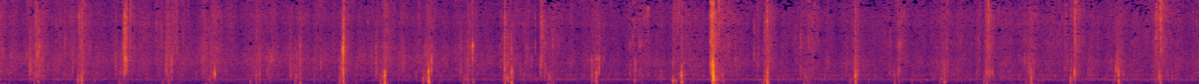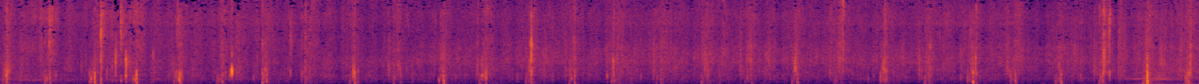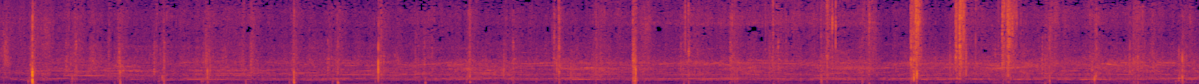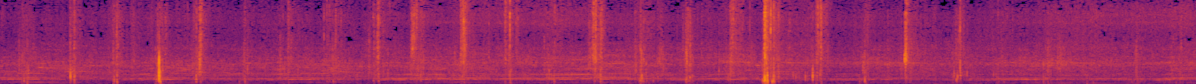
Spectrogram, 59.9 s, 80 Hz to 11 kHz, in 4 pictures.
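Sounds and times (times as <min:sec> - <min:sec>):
footsteps on gravel: 0:00.0 - 0:59.9.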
